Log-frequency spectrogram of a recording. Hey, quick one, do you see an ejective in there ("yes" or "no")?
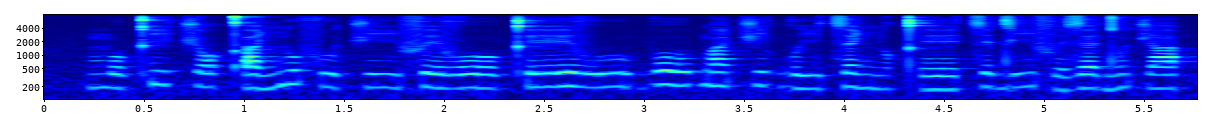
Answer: yes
